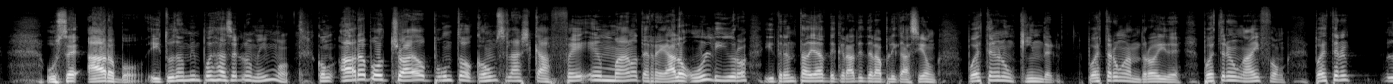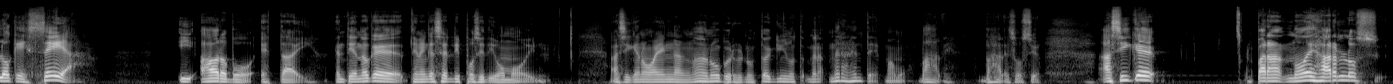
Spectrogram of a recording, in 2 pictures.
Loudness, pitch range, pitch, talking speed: -15 LUFS, 120-170 Hz, 140 Hz, 170 wpm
